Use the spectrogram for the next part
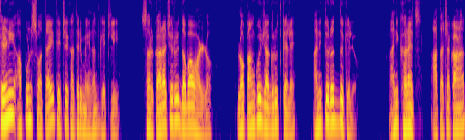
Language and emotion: Goan Konkani, neutral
